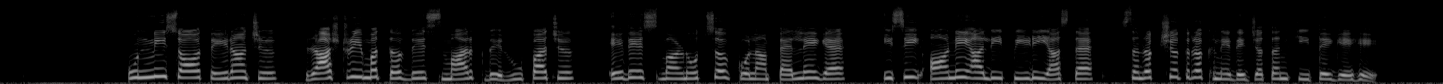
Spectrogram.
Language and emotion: Dogri, neutral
